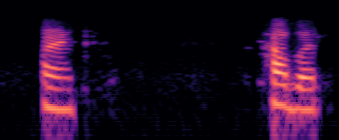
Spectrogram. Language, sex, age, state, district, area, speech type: Kannada, male, 45-60, Karnataka, Belgaum, rural, conversation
